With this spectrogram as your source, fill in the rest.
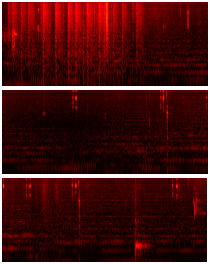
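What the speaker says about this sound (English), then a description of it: "You hear those shots?" Rapid bursts of gunfire in a video game, a dense crackling volley up front, then sparse distant single shots and faint ticks spread over a quiet background.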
